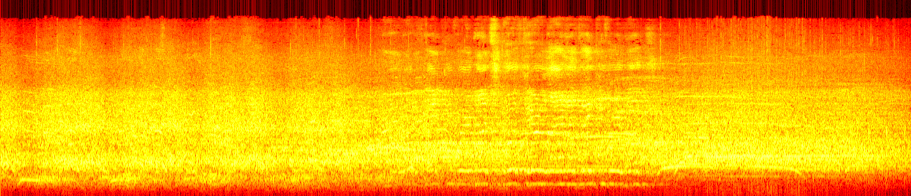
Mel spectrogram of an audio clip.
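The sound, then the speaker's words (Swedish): A huge crowd cheers in a large basketball arena in Charlotte as a political rally begins: a loud, continuous roar of voices with shouts and whoops that holds steady throughout. “senare samma dag befann vi oss i en stor basketarena i Charlotte där Donald Trump kom in till ett enormt jubel.”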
